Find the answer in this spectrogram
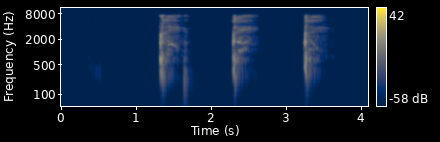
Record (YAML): three_cough_length: 4.1 s
three_cough_amplitude: 26522
three_cough_signal_mean_std_ratio: 0.21
survey_phase: beta (2021-08-13 to 2022-03-07)
age: 45-64
gender: Male
wearing_mask: 'No'
symptom_none: true
smoker_status: Ex-smoker
respiratory_condition_asthma: false
respiratory_condition_other: true
recruitment_source: REACT
submission_delay: 1 day
covid_test_result: Negative
covid_test_method: RT-qPCR
influenza_a_test_result: Negative
influenza_b_test_result: Negative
